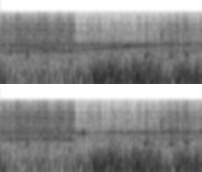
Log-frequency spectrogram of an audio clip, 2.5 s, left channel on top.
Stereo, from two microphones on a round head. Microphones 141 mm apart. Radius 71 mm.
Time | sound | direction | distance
0.0 | a lawn mower | 15° right (ahead or behind) | ?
